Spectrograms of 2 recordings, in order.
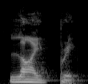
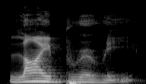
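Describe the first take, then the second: First: The middle syllable is swallowed. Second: Every syllable is said in full. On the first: "I'd kind of swallow the A and the R" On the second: "you can also say library"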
